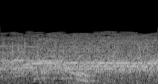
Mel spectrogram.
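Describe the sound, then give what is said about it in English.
A large crowd at a political rally in Portland, Oregon roars and cheers after a speech in a steady, dense wash of voices, loud and continuous throughout with no clear individual words standing out. “I'm going to play that one more time just so we can appreciate that crowd noise there.”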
